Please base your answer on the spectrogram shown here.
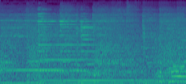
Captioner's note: bell ringing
